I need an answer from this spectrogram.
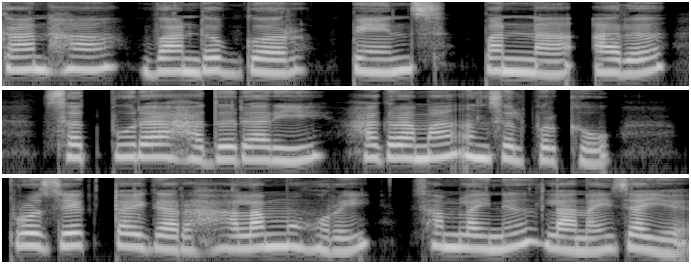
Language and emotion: Bodo, neutral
